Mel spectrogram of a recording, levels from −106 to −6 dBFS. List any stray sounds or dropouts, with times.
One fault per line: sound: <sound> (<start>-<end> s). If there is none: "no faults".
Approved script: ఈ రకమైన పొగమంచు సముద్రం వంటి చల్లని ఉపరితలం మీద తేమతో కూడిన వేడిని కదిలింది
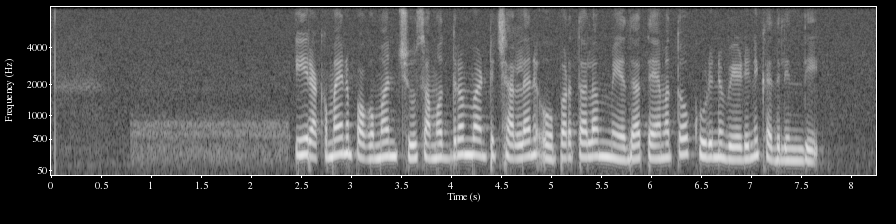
no faults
